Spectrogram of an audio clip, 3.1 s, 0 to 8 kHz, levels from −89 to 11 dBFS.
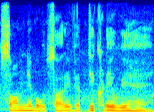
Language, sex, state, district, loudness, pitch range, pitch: Hindi, male, Uttar Pradesh, Shamli, -16 LUFS, 120-135 Hz, 130 Hz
